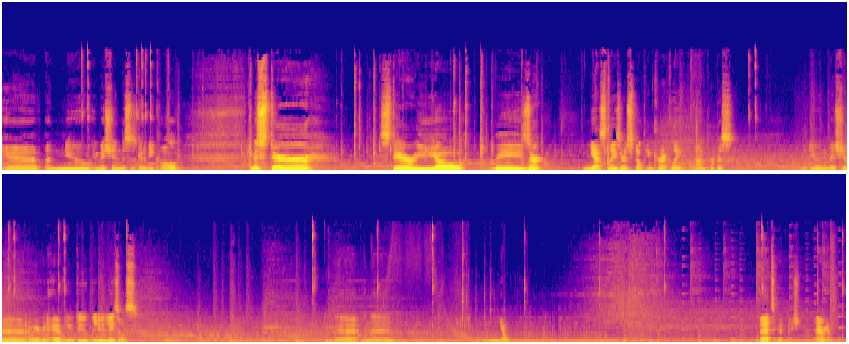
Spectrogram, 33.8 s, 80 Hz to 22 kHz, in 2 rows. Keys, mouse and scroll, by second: 1.6 click, 2.7 click, 2.9-13.9 drag, 14.9-17.2 drag, 18.0 click, 24.4-25.5 drag, 26.8 KP_Decimal, 30.1-32.1 drag, 32.6-33.1 scroll down 7.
